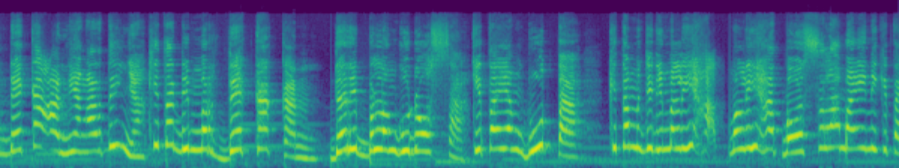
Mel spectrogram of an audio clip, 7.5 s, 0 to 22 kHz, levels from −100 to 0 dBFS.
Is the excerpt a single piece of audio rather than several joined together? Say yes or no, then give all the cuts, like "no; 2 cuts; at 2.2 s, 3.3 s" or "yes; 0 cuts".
no; 4 cuts; at 1.2 s, 2.6 s, 3.8 s, 5.9 s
